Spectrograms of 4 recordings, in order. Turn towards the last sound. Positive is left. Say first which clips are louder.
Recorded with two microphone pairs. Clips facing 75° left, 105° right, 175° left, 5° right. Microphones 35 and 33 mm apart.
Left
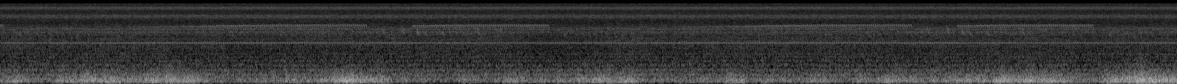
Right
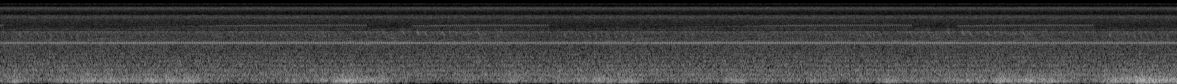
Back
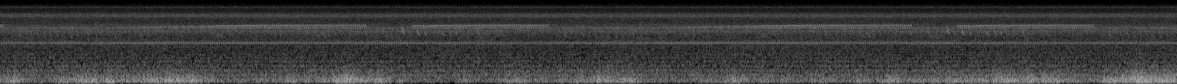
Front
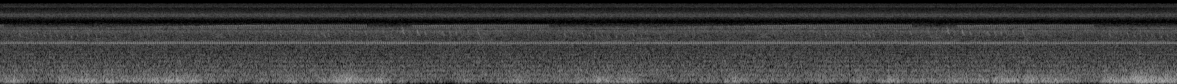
# right 5 dB, front 2 dB
turn(degrees=-70)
